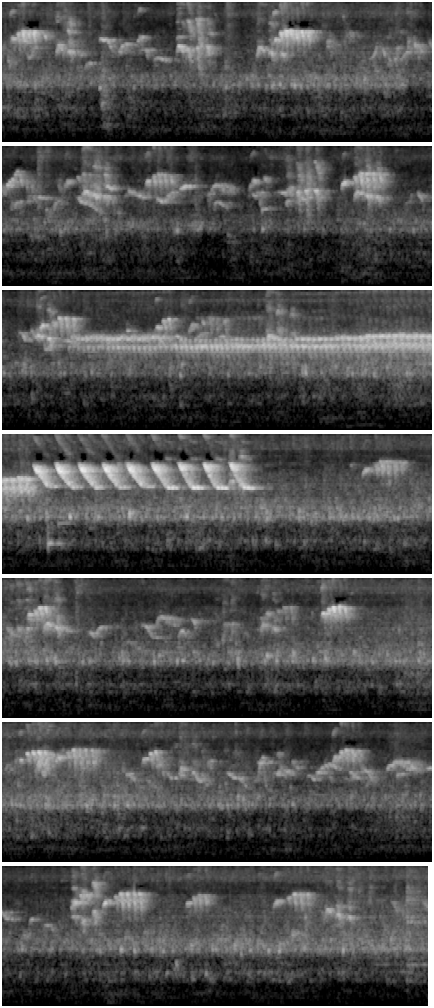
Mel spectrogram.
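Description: Small songbirds chirping on and off. About a third of the way in, one bird holds a long trill, then breaks into a quick run of repeated notes, the loudest part.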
